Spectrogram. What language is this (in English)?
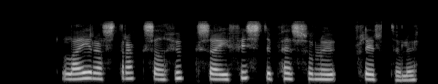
Icelandic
